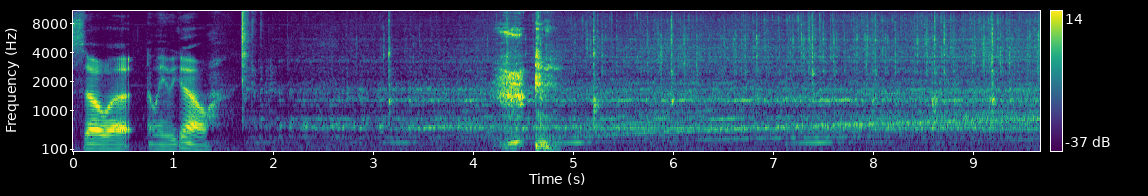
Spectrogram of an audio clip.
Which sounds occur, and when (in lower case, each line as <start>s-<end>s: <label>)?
0.0s-1.5s: man speaking
0.0s-9.6s: mechanisms
1.6s-1.7s: generic impact sounds
3.1s-3.2s: tick
4.1s-4.9s: throat clearing
5.1s-5.3s: tick
5.8s-6.0s: tick
7.3s-7.4s: tick
8.5s-8.6s: tick
9.1s-9.2s: tick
